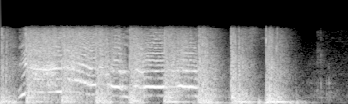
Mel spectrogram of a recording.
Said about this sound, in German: der einfach die ganze Zeit auf den Tisch haut und sich aufregt. Wir spielen es ja. mal kurz ein.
